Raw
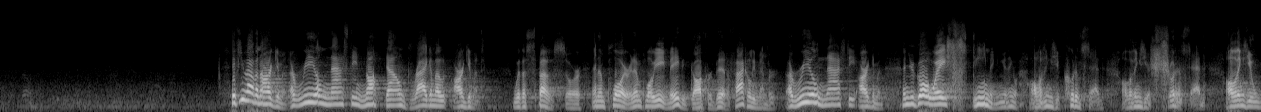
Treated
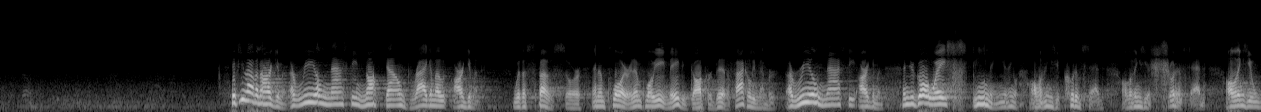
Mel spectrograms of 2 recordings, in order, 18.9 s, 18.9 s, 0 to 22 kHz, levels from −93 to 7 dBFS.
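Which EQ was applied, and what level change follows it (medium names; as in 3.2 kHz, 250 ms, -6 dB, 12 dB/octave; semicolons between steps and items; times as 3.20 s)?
boxcar filter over 14 samples; 0.0 dB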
